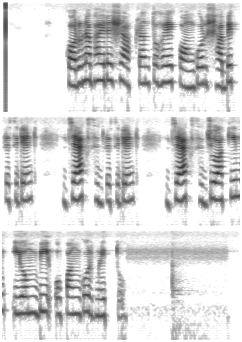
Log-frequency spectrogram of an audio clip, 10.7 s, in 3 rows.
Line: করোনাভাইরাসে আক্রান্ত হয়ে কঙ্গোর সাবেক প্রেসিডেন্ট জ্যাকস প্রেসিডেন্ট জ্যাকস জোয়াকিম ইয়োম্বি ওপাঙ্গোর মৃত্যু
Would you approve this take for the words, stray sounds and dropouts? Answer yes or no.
no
